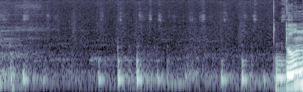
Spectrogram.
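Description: Writing on a board during a lecture on unitary and projection operators: soft, close, irregular taps and strokes in a quiet room, ending with a brief burst of voice.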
